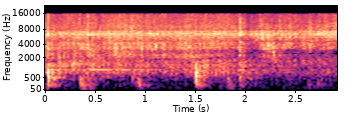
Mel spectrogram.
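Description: Tomatoes dropped into a pan of frying onion, a steady close sizzle with a few brief stirring scrapes and clinks, no talk.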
